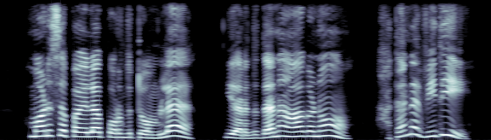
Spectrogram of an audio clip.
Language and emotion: Tamil, sad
